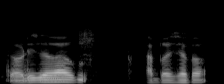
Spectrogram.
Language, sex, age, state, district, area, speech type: Odia, male, 18-30, Odisha, Jagatsinghpur, rural, spontaneous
